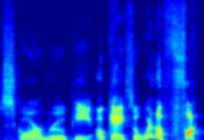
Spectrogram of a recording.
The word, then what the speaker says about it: Skorupi: It's pronounced Skorupi.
